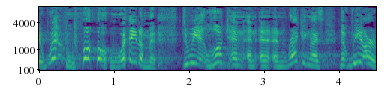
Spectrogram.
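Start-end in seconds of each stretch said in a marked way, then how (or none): 0.0-1.7 high, louder laughing whoa; laughing mock surprise. Imagining people noticing their privilege, with laughing surprise. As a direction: stop short, half laughing. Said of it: "do we ever look and say".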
